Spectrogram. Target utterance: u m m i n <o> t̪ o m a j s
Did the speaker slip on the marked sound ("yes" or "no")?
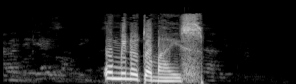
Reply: yes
